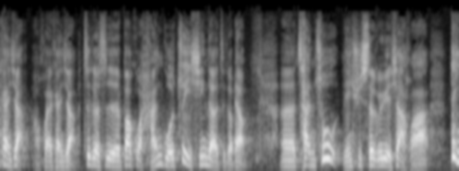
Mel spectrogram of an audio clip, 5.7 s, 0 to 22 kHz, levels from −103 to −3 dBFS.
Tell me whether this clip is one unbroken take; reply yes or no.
no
